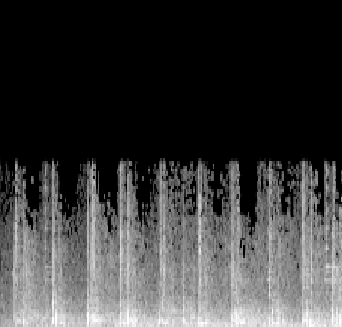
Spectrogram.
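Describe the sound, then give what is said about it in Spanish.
Footsteps of two people climbing a staircase, a butler leading and a man following: a steady, evenly spaced run of firm, clacking footfalls at roughly two per second, with no voices. “El mayordomo sube la escalera. Él lo sigue.”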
